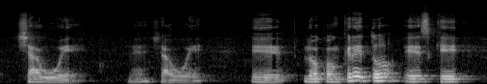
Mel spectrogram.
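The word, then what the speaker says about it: Yahweh: las biblias por ejemplo la versión reina valera dice jehová y actualmente se consideran que la pronunciación en aquella época más exacta debía haber sido yagüe echagüe lo concreto es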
